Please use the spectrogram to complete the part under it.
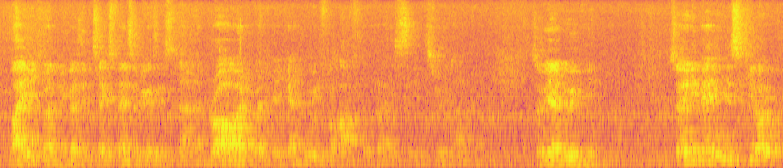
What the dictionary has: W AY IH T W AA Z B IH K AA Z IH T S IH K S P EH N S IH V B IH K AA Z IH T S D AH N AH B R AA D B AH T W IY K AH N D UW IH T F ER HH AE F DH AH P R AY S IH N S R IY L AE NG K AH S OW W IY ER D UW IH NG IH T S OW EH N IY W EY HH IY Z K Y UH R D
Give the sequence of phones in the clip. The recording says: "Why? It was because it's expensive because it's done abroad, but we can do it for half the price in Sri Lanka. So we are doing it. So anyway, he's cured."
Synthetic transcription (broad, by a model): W AY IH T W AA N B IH K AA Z IH T S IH K S P EH N S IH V B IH K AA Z IH T S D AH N AH B R AA D B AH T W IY K AH N D UW IH T F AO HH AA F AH P R AY S IH N S R IY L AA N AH S OW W IY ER D UW IH NG IH T S OW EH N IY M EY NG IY S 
